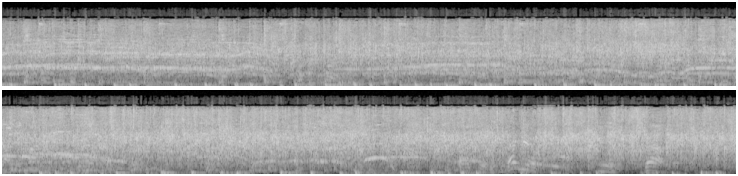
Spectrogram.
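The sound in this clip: Sustained, dense applause from an audience welcoming the Smothers Brothers comedy duo, a steady, even wash of clapping that holds at a loud level for the whole stretch without a clear break or fade.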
